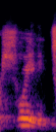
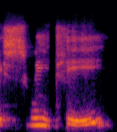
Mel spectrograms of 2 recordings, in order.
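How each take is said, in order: First: Said in the usual way. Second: "sweetie" with a crisp, released T before the last vowel; unflapped T. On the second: Shown as a demonstration. Teacher showing what she doesn't say, "sweetie" with a hard T. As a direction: say "sweetie" with a true T, no flap. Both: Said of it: "I don't say sweetie".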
